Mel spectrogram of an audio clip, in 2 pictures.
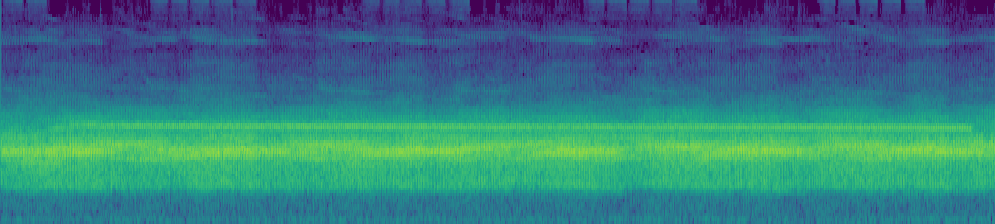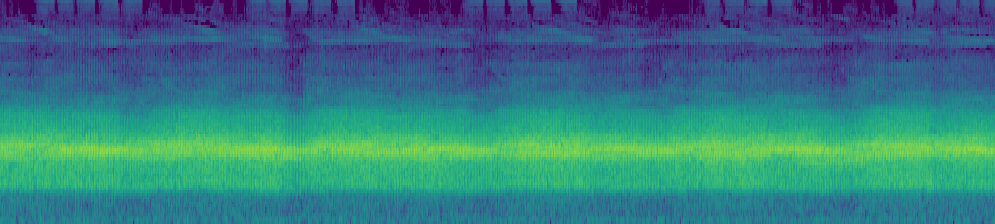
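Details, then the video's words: Mexican frog and toad chorus at night in natural surroundings: dense overlapping trills that rise and fall in loudness, a steady thin tone in the first half. "Mexican Frogs & Toads Sounds"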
